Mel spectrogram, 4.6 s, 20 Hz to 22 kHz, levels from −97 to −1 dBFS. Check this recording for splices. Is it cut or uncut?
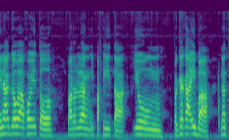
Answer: cut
